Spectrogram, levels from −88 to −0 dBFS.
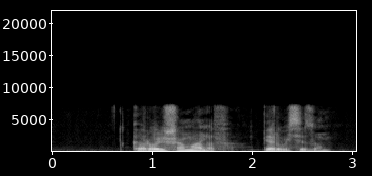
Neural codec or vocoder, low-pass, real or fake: codec, 16 kHz, 4 kbps, FreqCodec, smaller model; 7.2 kHz; fake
